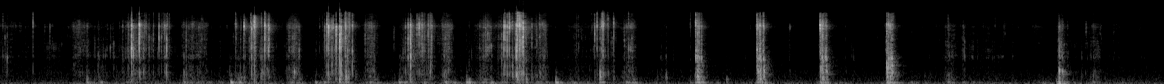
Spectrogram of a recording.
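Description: Slime squelches and pops loudly as hands squeeze and press it.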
